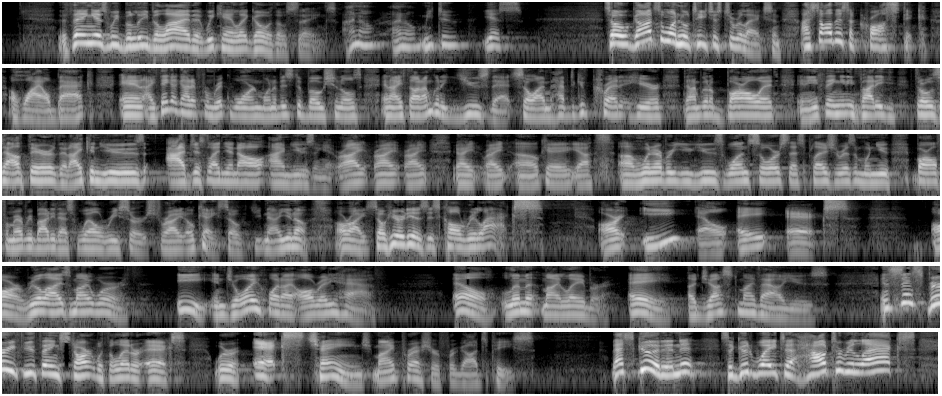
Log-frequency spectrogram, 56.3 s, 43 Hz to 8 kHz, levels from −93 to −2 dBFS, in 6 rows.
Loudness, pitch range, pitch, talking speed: -27 LUFS, 140-190 Hz, 155 Hz, 195 wpm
